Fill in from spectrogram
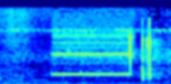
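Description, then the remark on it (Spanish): A telephone being dialed downstairs by the character Walt as he makes a call: one long, steady two-tone beep, then a few quick clicks of buttons being pressed. It is fairly quiet, with no voices. “Abajo, llama por teléfono.”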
